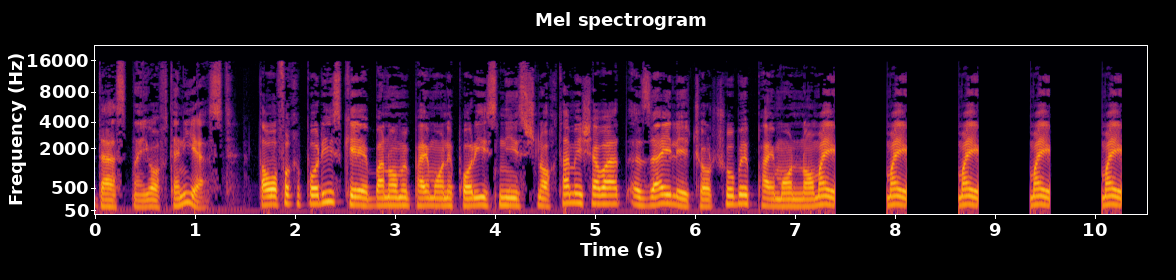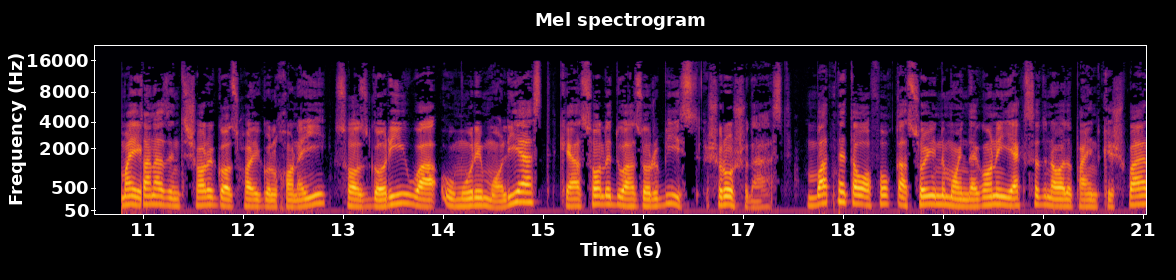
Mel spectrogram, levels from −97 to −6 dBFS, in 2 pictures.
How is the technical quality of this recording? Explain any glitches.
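The recording has one clear glitch, a stutter with silent gaps running from 7.39 s to 10.97 s. In that stretch, a fragment of about 190 ms plays, then about 526 ms of dead digital silence follows, and the cycle repeats five times at a steady 717 ms period. The likely cause is a stalled player or stream that replayed its last buffered chunk on each retry before running dry, so the audio belonging to that window never plays.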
